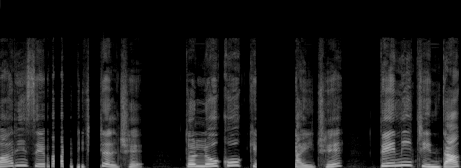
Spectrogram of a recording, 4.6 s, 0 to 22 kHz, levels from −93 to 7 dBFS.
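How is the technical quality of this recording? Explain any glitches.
The recording is marred by two stretches of broken-up audio and a slow swell in level during the second half of the speech.

From 0.44 to 1.01 s, the speech cuts in and out in short gaps totalling about 370 ms, the longest about 0.12 s. From 2.55 to 2.97 s, about 390 ms goes missing. Each time the speech picks up further along, as though it kept playing underneath. This is likely a Bluetooth dropout: packets reached the headphones too late and were discarded.

From 1.85 to 4.5 s, the speech and its background grow louder together, by about 4 dB. This is automatic gain rising: the gain control judged the input too quiet and raised its gain gradually over these seconds.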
